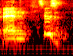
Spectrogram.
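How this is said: A medium pause separates the two names. "A little shorter, but you're getting it"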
